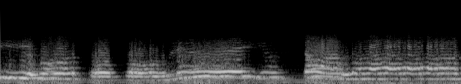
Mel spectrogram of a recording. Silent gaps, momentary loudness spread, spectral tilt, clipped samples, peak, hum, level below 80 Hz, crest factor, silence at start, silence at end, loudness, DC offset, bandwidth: none; 5 LU; -10 dB/octave; under 0.1%; -10 dBFS; none; -42 dBFS; 12 dB; 0 s; 0 s; -22 LUFS; under 0.1%; 4.3 kHz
